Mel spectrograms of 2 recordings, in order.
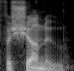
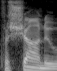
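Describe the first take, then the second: First: The middle vowel sounds like 'uh'. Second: The middle vowel sounds like 'eye'. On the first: The speaker calls it right. "it's Fashanu" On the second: The speaker calls it wrong. "It's not Fashanu"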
